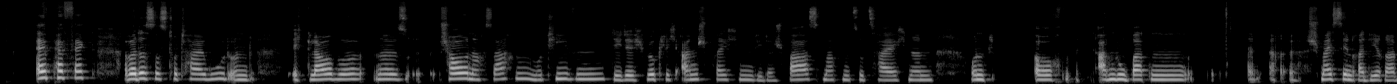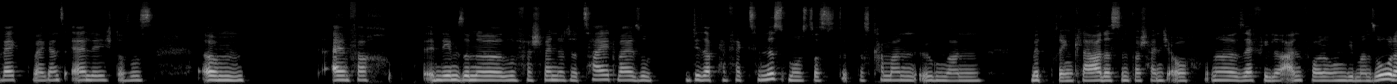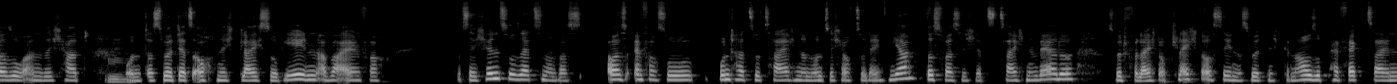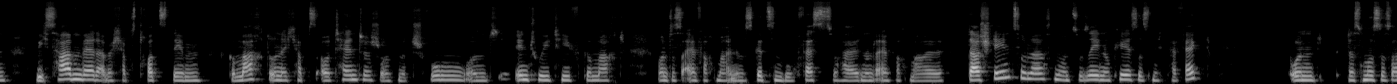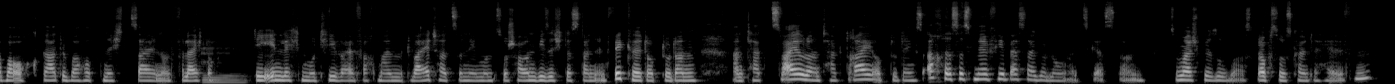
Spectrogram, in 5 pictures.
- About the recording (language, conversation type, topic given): German, advice, Wie verhindert Perfektionismus, dass du deine kreative Arbeit abschließt?
- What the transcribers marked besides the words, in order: other background noise; in English: "Undo-Button"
